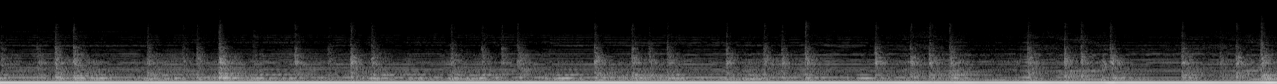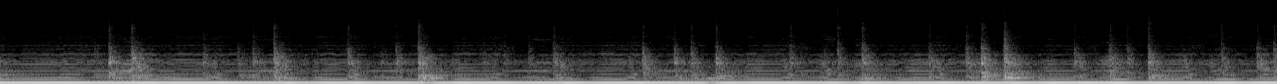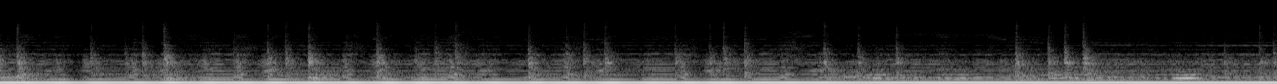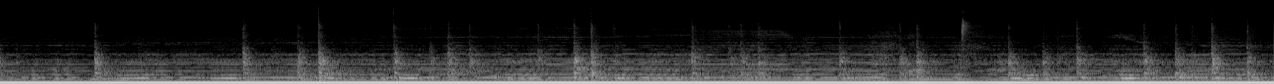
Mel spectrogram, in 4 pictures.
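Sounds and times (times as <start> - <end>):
didgeridoo drone: 0.0 - 51.0
hand drum strikes: 0.0 - 51.0.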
